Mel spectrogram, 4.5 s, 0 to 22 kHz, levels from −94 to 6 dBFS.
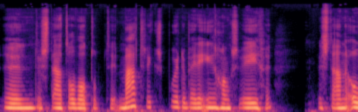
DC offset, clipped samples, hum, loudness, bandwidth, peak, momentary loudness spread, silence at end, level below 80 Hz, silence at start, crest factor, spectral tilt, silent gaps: under 0.1%; under 0.1%; none; -18 LUFS; 17 kHz; -2 dBFS; 12 LU; 0 s; -40 dBFS; 0.05 s; 14 dB; -6.5 dB/octave; none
